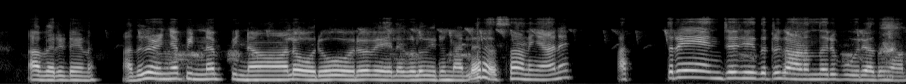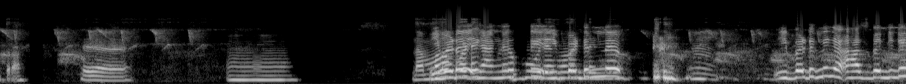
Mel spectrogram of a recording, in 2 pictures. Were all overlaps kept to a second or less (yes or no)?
no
